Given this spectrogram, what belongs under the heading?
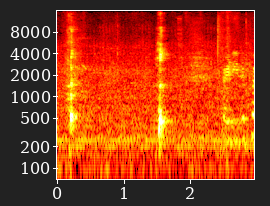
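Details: Hiccups described as coming like contractions, about one second apart: two sharp, brief hiccup sounds about 1.3 seconds apart with a faint third, against quiet room noise; hiccups.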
